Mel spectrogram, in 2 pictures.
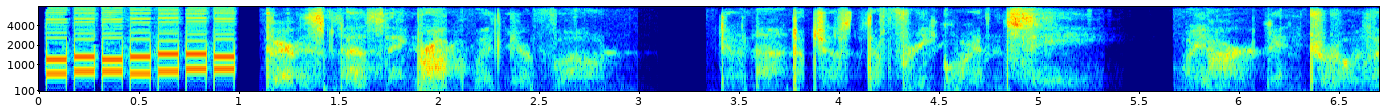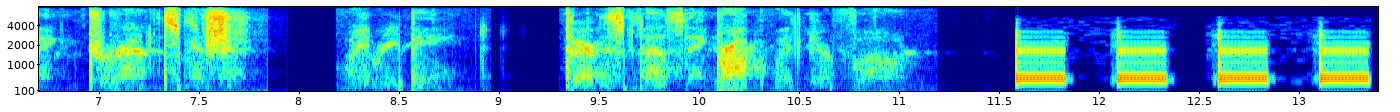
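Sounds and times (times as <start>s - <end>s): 
Halloween phone ringtone: 0.0s - 1.0s, 11.6s - 13.3s.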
